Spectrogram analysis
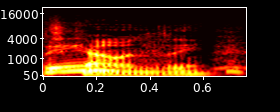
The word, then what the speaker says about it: Kawanzine: But they can see the issues in comms with Kwanzine at least, or Kawanzine. My bad. I'm saying it wrong. Kwanzine. I really appreciate all. Is it Kwanzine? No, it's Kawanzine.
